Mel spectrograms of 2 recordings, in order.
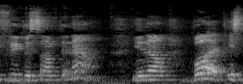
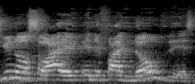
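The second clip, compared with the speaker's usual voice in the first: normal talking voice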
